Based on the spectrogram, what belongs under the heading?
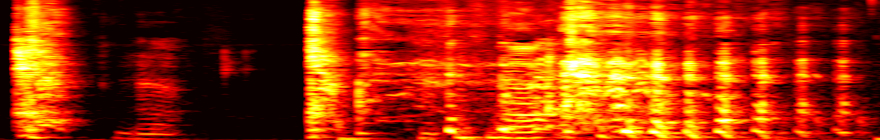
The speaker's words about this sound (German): Hast du das prominente Husten nicht gehört, um das nochmal zu verdeutlichen?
